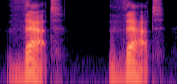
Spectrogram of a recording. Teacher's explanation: the other issue for the chinese english pronunciation of th is the th as a z for a voiced sound for example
